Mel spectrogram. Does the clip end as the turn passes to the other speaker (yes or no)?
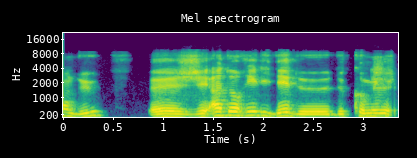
no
